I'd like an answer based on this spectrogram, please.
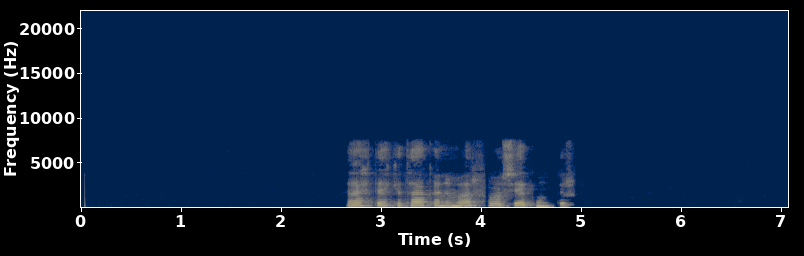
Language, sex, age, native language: Icelandic, female, 60-69, Icelandic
